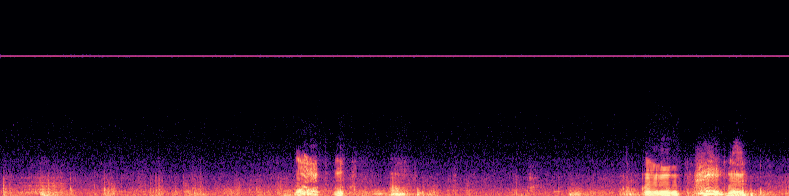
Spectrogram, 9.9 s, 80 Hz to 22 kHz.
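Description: Pigs grunt and squeal in short bursts from a 1953 sitcom scene, with faint voices mixed in; the animal noise grows louder and busier toward the end.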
